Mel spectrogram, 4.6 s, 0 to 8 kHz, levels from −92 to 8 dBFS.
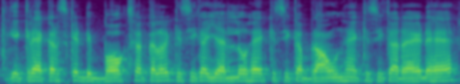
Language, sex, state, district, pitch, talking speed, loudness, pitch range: Hindi, male, Punjab, Pathankot, 130 Hz, 245 wpm, -16 LUFS, 125-135 Hz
